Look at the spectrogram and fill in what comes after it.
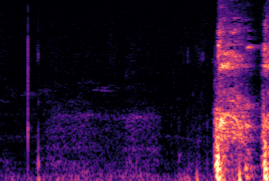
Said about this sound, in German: über diese Husten. Ich muss mich einfach nur entschuldigen für das, was hier ins Mikrofon gehustet wird.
